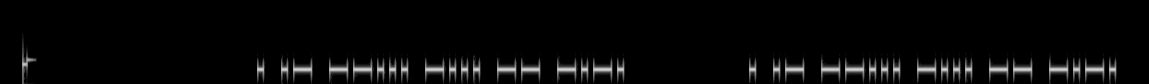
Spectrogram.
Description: Morse code, heard as a keyed tone, about 20 wpm, 700 Hz. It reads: EA7BMC EA7BMC
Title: DXCC-100 Call Signs - 6 Characters - Repeated 2x - 20wpm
